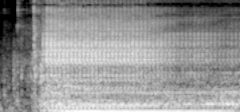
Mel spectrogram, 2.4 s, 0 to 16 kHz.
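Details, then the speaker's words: Toyota KE30 Corolla project, key on before starting; a steady high electric buzz starts and holds evenly as the fuel pumps prime, then quiets down a bit: normal fuel pump priming. "Let's make sure she still starts. Turn on our brake up. Listen for our fuel pumps."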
